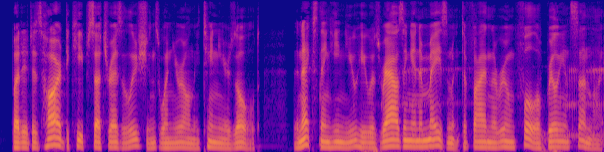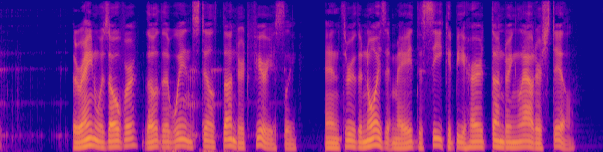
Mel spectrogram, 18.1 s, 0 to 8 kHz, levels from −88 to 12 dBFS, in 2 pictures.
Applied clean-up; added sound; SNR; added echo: neural mask model RNNoise.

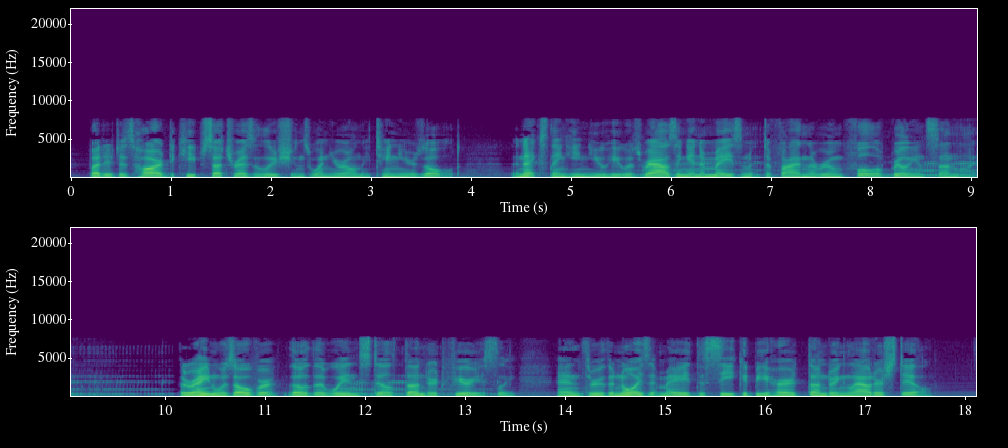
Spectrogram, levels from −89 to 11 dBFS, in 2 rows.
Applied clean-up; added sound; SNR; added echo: none; Burping, eructation; 20 dB; none.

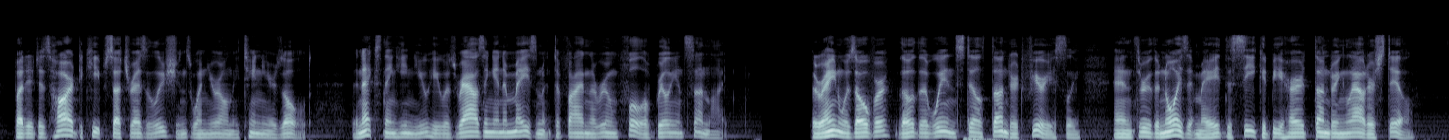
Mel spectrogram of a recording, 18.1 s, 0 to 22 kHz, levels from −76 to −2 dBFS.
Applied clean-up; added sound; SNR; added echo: none; none; none; none.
